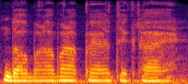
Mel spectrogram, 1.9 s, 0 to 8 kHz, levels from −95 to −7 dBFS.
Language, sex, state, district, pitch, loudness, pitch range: Hindi, male, Assam, Hailakandi, 130 Hz, -17 LUFS, 125-135 Hz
